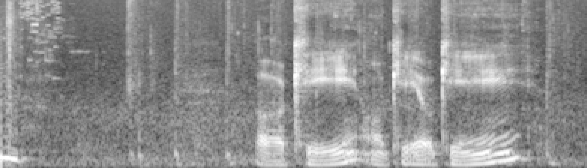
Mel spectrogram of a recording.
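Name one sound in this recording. Footsteps clatter down metal stairs.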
